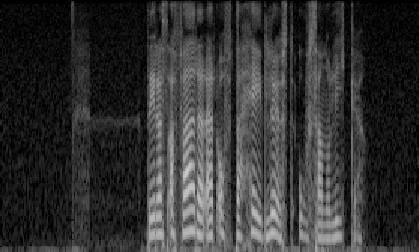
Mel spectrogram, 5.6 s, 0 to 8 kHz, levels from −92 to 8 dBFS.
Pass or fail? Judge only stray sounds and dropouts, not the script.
pass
